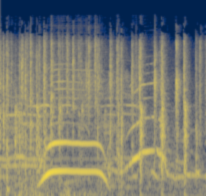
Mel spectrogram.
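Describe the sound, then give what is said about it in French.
A crowd applauds for Janice Amri with dense, steady clapping while loud whoops and cheers ring out over it, one long sustained shout followed by a shorter one. “Et on va faire un tonnerre d'applaudissements pour Janice Amri qui est là.”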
